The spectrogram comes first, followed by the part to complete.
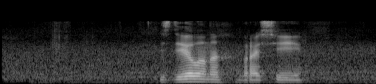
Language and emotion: Russian, neutral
